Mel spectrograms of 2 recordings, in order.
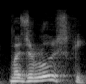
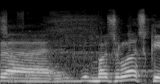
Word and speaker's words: Modzeleski: How do they say it? Modzeleski. Modzeleski. The right way. Okay, all right. Almost like the way you said. The way I said it initially, and I mispronounced. Yeah. Yeah, okay. Yeah, but, maybe in the back of my head, I knew the name. But Modzeleski is the way.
